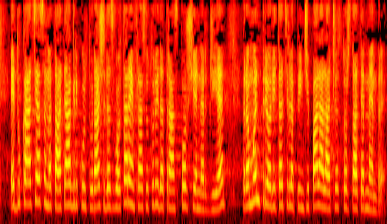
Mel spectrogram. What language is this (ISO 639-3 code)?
ron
